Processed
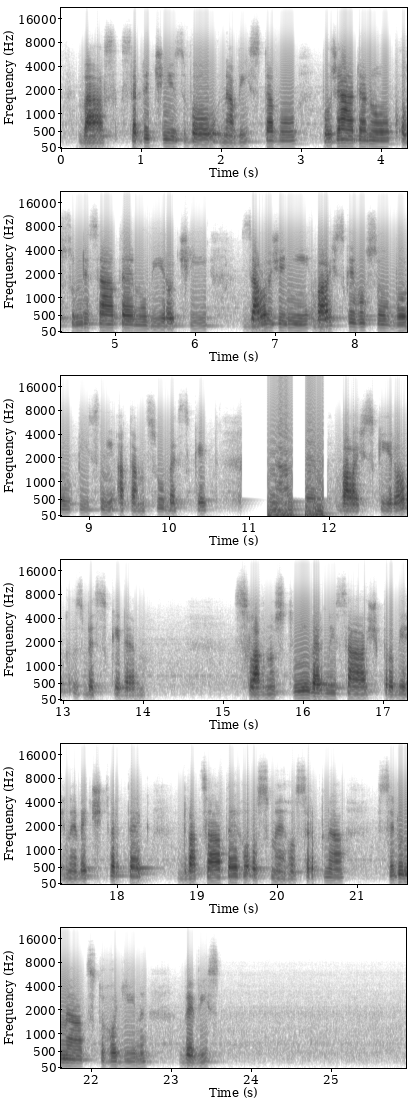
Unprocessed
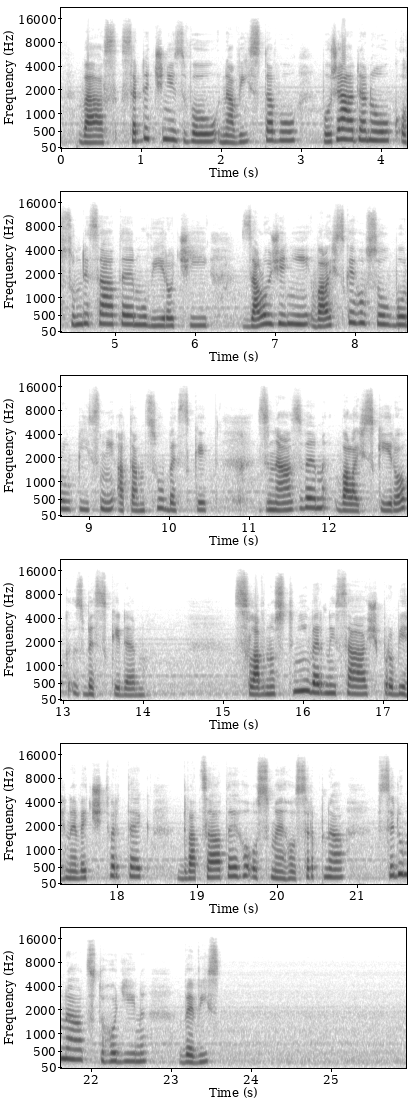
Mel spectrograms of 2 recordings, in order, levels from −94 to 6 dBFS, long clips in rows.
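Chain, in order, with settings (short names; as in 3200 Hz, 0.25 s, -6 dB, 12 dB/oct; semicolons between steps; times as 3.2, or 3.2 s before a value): cycle switcher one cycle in 3, muted; added harmonics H 4 -21 dB, 8 -39 dB, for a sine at -12.5 dBFS; three-band isolator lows -21 dB, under 320 Hz, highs -16 dB, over 7200 Hz; 10.91–11.99 Schmitt trigger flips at -33.5 dBFS; de-hum 53.74 Hz, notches 9; gain +8.5 dB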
